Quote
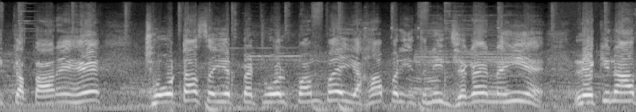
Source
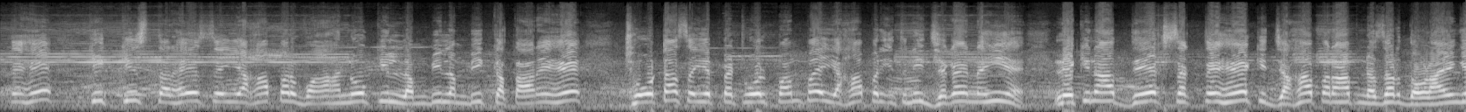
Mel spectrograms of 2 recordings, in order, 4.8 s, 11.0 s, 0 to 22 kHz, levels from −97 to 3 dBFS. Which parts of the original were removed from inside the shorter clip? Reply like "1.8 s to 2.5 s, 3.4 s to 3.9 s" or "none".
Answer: none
